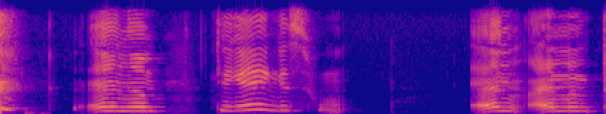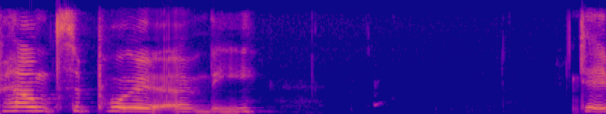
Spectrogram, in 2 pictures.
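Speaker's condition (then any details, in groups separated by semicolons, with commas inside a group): Cerebral palsy; quadriplegic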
